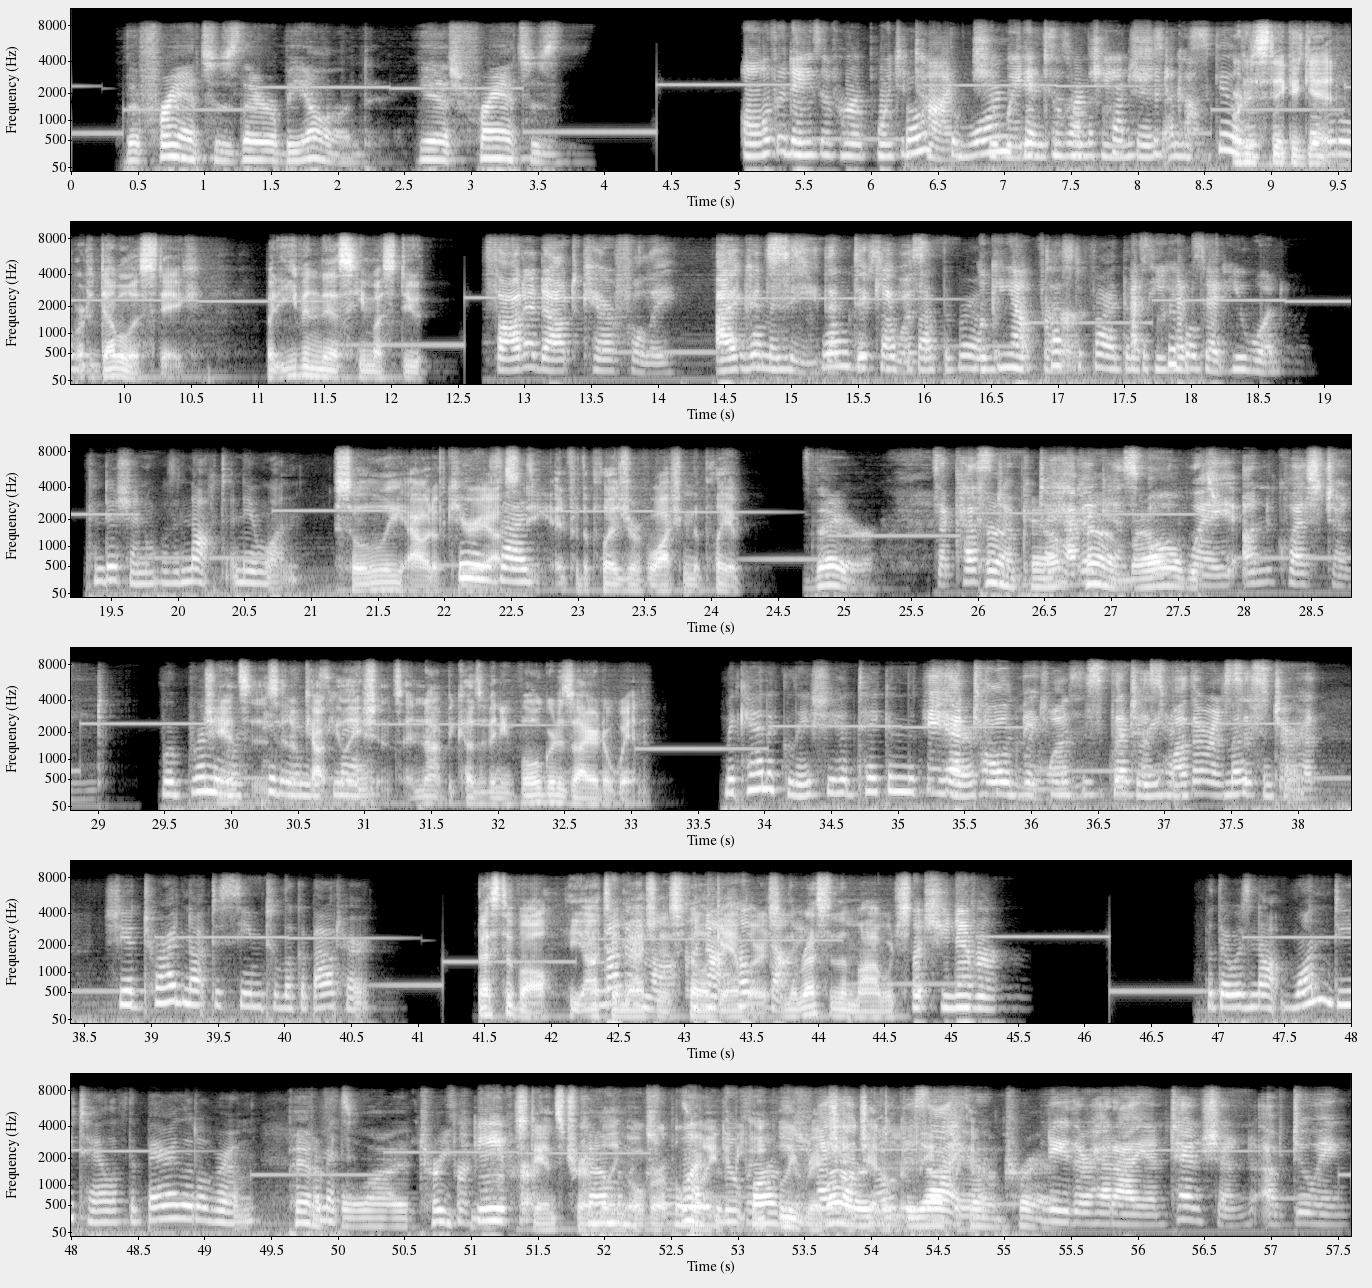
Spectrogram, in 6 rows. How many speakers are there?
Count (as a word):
five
